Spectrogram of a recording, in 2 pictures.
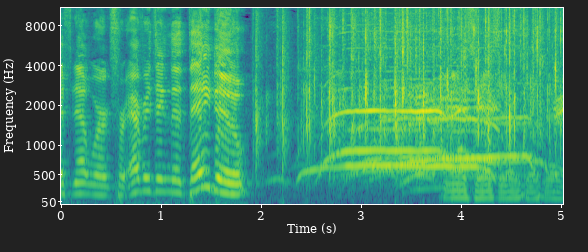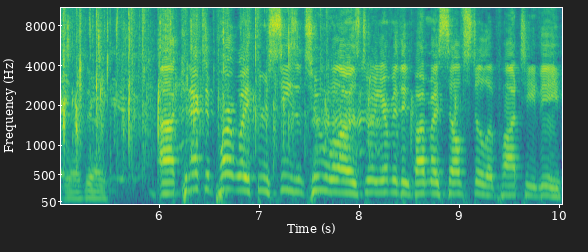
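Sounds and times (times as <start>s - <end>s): audience clapping and cheering: 1.9s - 8.8s
people whooping: 2.0s - 6.5s.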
